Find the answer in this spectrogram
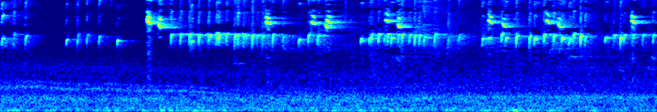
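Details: A female European goldfinch gives calls that reportedly set males dancing; after a quiet first second, dense chattering twitters and sharp high chips pour out almost continuously, with a soft constant background hiss.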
